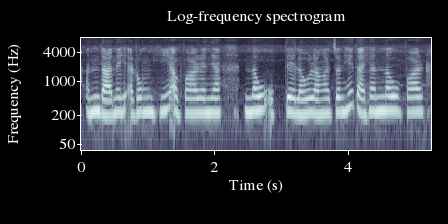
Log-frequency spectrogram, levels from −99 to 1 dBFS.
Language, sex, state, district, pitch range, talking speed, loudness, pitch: Mizo, female, Mizoram, Aizawl, 225-240 Hz, 250 wpm, -17 LUFS, 235 Hz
